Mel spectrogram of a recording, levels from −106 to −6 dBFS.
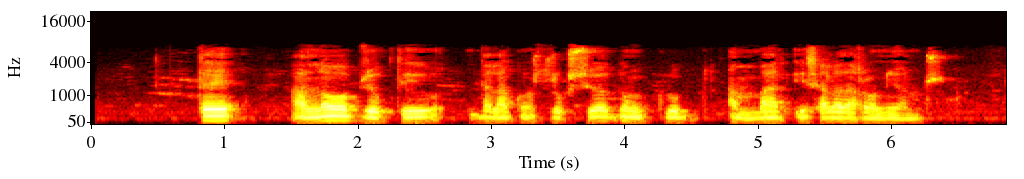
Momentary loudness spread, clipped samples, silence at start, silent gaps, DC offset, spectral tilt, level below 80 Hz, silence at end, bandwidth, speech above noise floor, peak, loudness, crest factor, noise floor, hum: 15 LU; under 0.1%; 0.8 s; none; under 0.1%; -6.5 dB/octave; -54 dBFS; 0.5 s; 7.2 kHz; 40 dB; -4 dBFS; -22 LUFS; 20 dB; -61 dBFS; none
